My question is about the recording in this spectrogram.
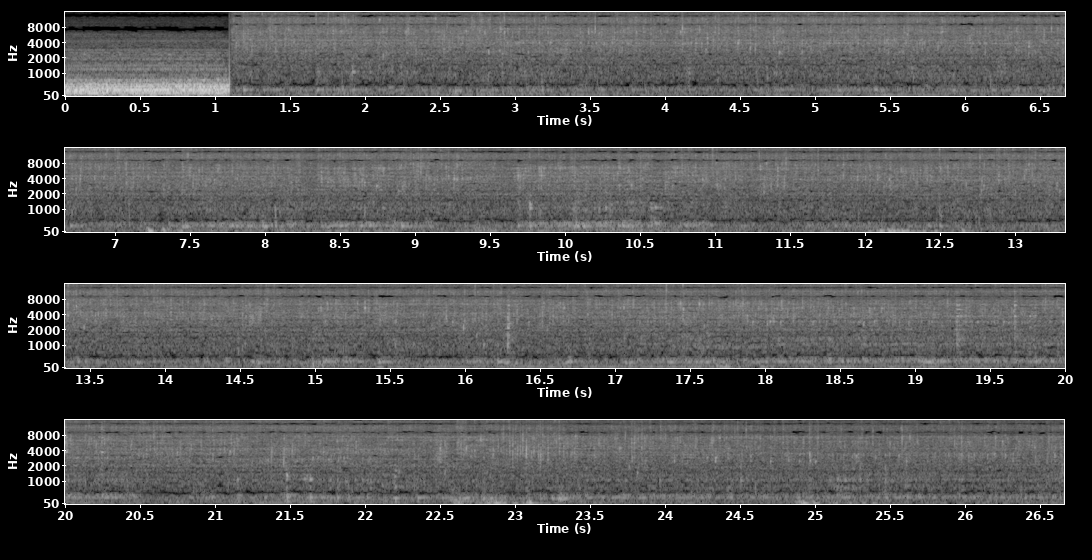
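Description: A louder sound cuts off about a second in. Then a tap runs steadily into a sink, splashing over a hand and a stainless-steel bottle opener as the leftover laser marking coating is rinsed and rubbed off.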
